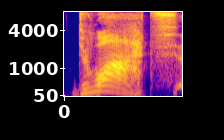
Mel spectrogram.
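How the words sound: It is said in a strange, theatrical accent. "he just had this weird, like, accent about him"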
